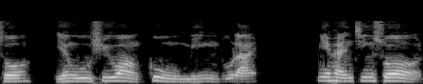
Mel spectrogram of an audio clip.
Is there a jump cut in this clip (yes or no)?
no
